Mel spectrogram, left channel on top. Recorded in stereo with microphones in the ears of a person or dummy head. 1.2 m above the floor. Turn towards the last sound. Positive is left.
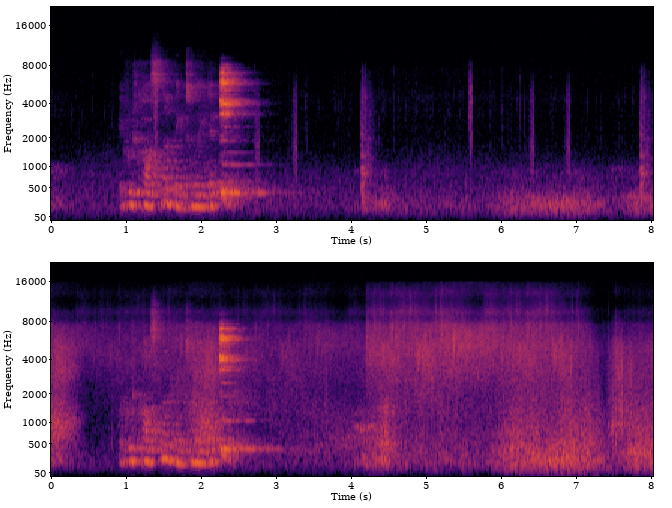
turn(degrees=-20)  # may be behind; listen again after turning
